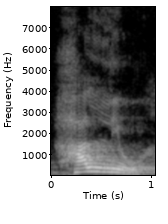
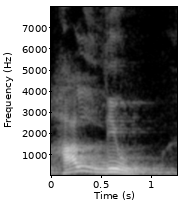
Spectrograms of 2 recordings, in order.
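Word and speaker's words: 한류: উচ্চারণ হবে, তার মানে এটাও ল হবে। তাহলে উচ্চারণ হবে হাল্লিউ, তাহলে সঠিক উচ্চারণ হবে হাল্লিউ, হাল্লিউ।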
